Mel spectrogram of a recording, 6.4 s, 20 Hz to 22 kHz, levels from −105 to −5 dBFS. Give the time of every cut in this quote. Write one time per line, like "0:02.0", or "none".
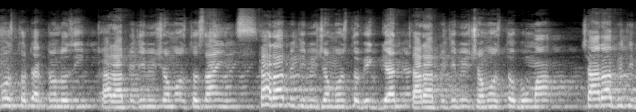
0:00.9
0:02.4
0:04.0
